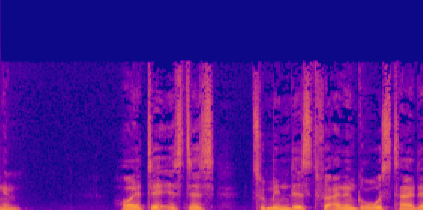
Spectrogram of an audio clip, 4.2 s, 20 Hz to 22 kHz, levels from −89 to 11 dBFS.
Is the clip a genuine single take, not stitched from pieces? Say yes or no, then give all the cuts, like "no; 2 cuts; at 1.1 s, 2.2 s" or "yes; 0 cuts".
yes; 0 cuts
